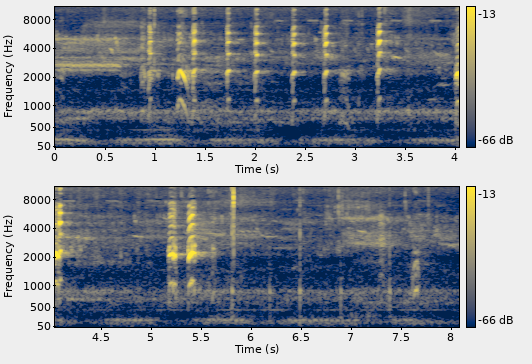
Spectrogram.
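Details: A black-necked stilt pair guarding its feeding ground against another pair calls in bursts of sharp, nasal yelps, irregularly spaced and sometimes doubled, with louder notes near the middle and a constant low droning background.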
